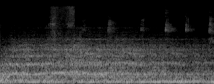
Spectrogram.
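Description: TARDIS materialisation sound effect: a steady low droning hum.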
